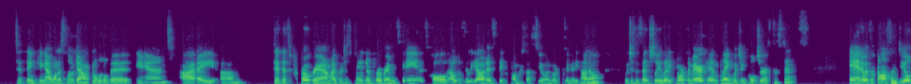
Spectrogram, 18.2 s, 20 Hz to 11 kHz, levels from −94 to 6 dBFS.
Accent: American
